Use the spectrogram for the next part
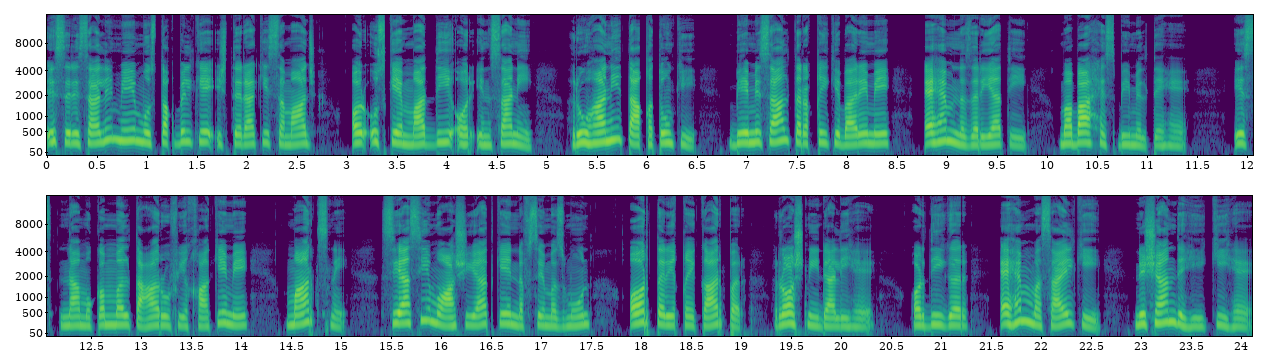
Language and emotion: Urdu, neutral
